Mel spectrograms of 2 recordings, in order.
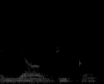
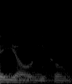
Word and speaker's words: yogico: chi non lo sa, in sanscrito la G è dura, quindi non si legge yogico, si legge yogico, però noi ci fa ricordare l'orso yogi, quindi ci fa un po' ridere.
